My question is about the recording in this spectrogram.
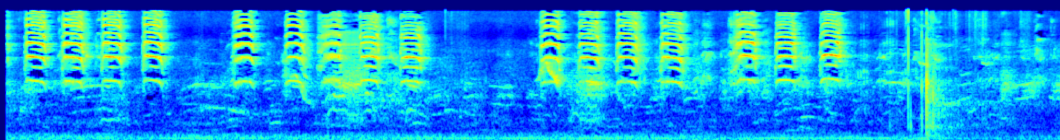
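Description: Meyer's parrot calling: runs of short, high, squeaky calls, about three to four a second, broken by brief pauses. A single sharp click comes near the end.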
